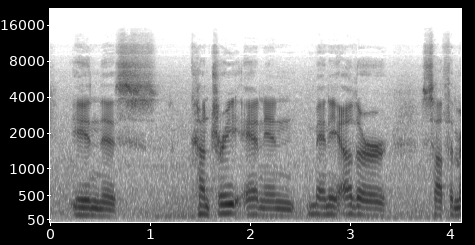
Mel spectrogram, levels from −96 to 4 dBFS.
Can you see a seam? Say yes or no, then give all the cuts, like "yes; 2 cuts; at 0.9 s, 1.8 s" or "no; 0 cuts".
no; 0 cuts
